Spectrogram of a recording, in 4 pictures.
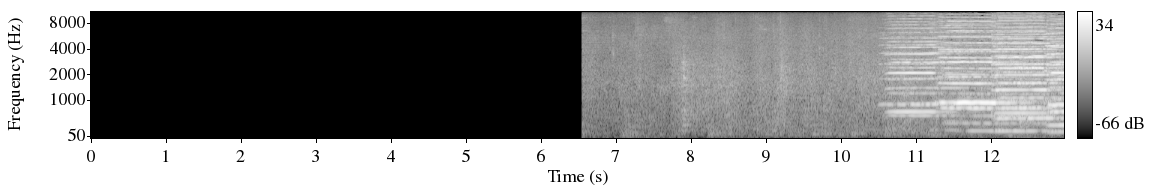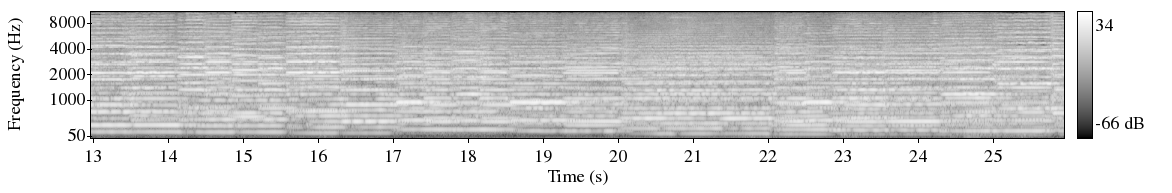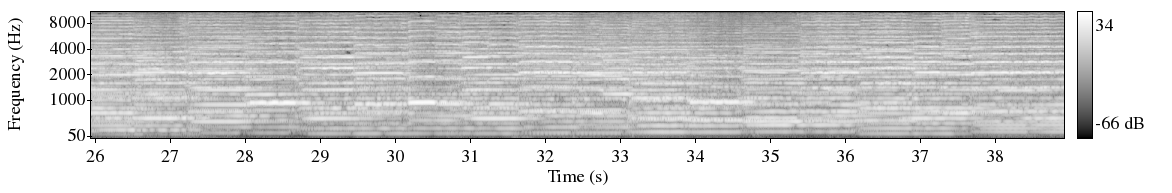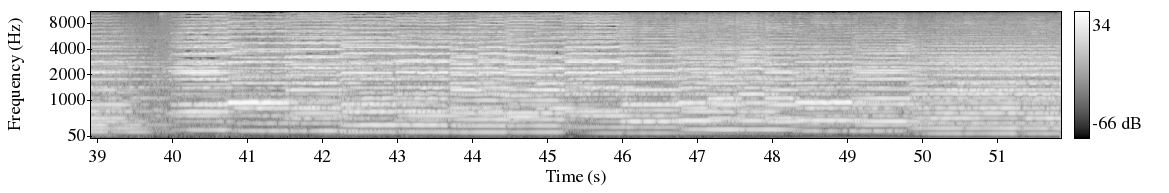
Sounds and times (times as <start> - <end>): Violin, fiddle: 10.2 - 51.8.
